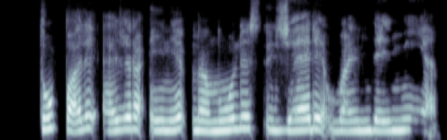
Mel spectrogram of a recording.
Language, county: Lithuanian, Panevėžys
